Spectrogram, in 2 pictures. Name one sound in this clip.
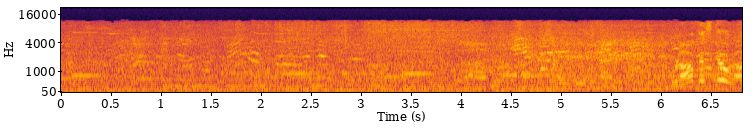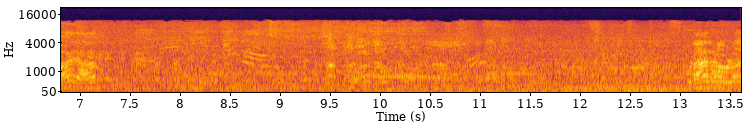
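A crowd of people chatters in a busy indoor space.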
